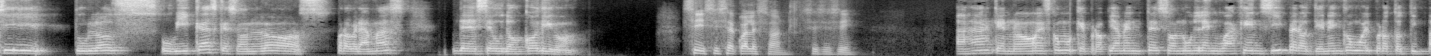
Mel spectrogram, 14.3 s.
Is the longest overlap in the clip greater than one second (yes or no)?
no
